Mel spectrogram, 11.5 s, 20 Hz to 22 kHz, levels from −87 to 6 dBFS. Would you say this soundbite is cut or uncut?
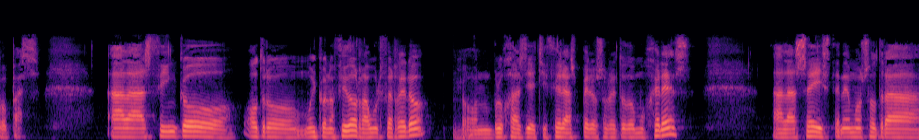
uncut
